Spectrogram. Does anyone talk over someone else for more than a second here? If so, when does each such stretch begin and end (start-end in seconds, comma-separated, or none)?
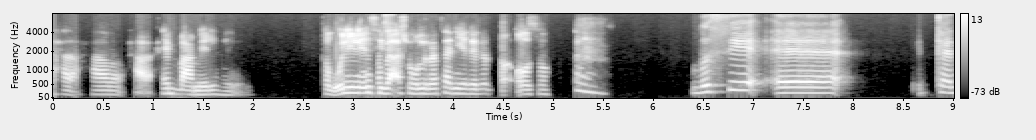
none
